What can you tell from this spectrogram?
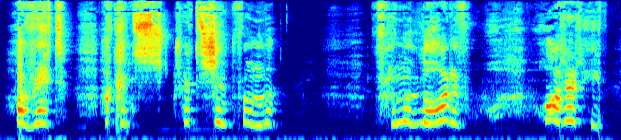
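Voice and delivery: very high, breath-caught astonishment; overwhelmed, squeaky disbelief; awestruck gasping. Acted. Wife breathlessly reads the writ.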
